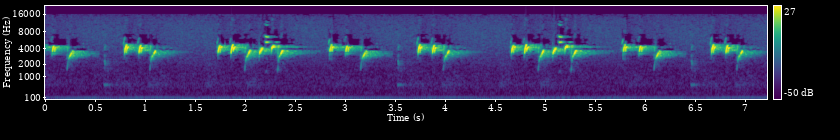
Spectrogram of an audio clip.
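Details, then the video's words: Educational European goldfinch song for training birds: a regular rhythmic phrase of three quick, bright, downslurred chirps repeated roughly every three-quarters of a second throughout, over a low constant hum. "CD ekpedeutiko.karderina (educational goldfinch)"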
